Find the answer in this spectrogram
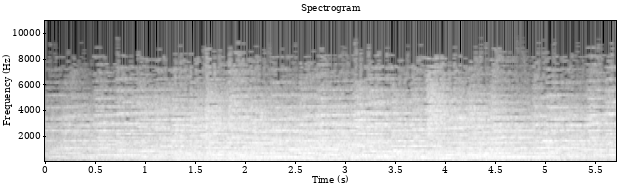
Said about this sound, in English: And to accompany this slideshow, the bells of Great St. Mary next to us sung out a specially written bell-ringing tune thing.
